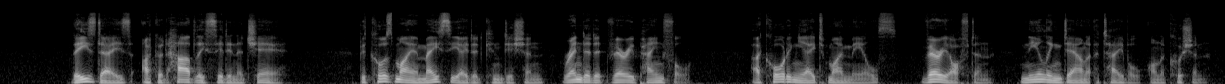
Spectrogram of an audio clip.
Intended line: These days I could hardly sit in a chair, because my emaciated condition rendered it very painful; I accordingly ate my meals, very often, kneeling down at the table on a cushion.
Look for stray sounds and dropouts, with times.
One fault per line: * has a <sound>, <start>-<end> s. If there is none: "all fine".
all fine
